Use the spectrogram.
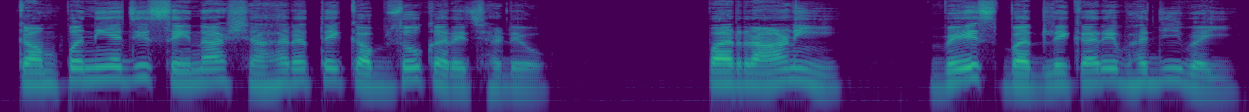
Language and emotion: Sindhi, neutral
